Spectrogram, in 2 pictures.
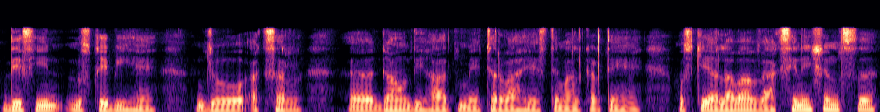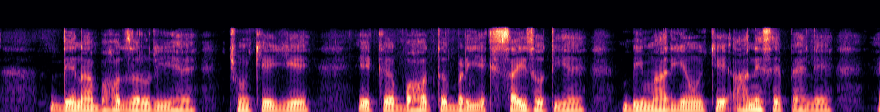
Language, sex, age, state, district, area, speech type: Urdu, male, 30-45, Telangana, Hyderabad, urban, spontaneous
